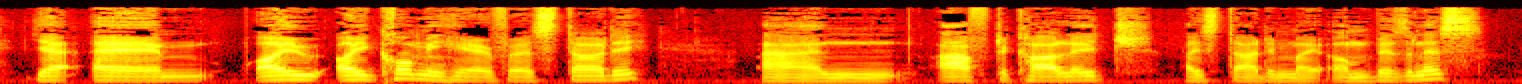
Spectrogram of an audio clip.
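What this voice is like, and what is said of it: Non-local foreign accent. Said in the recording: “From your accent, I'm presuming that uh, people are going to pick up that you're not from Cork originally”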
